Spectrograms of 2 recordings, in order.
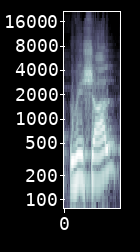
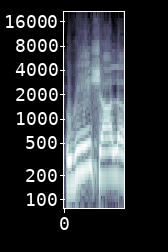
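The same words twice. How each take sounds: First: Said in the usual way. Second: विशाल as वि-शा-ल; syllable by syllable. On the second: Shown as a demonstration. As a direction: sound out विशाल in three parts. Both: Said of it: "एक ही बार में पढ़ेंगे".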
